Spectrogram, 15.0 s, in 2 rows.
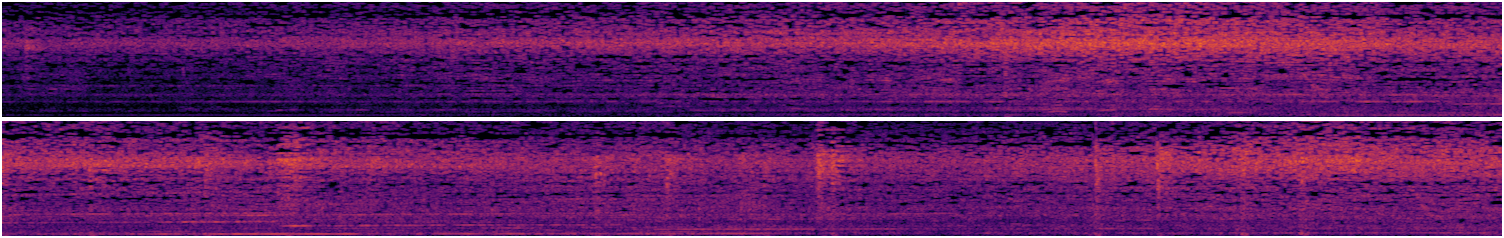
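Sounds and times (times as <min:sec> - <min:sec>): train wheels clicking on rail joints: 0:07.3 - 0:09.3, 0:10.4 - 0:12.0, 0:12.9 - 0:15.0.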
